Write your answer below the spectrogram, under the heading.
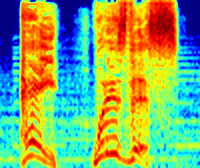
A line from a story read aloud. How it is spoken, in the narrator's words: I yelled as I tried to get a response out of the masked man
